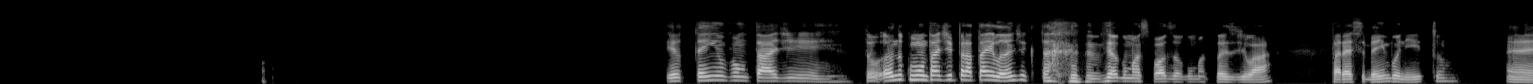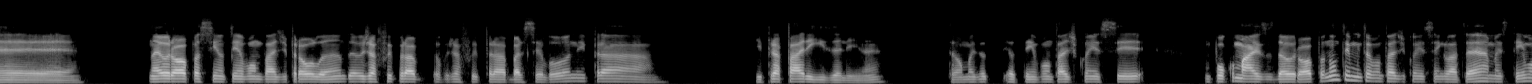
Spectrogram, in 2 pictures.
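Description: No technical faults can be heard anywhere in the speech recording, which keeps a steady, continuous signal throughout.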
